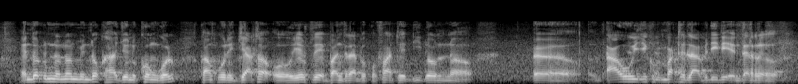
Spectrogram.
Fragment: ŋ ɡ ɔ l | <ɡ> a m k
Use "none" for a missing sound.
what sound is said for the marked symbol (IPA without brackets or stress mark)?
k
